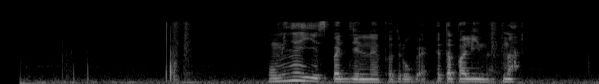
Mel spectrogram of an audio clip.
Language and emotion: Russian, neutral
